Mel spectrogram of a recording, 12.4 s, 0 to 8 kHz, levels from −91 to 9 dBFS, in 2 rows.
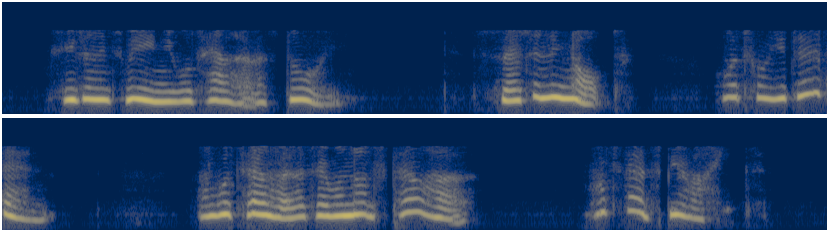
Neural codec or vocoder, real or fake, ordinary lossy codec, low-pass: codec, 24 kHz, 0.9 kbps, WavTokenizer, small release; fake; AAC, 16 kbps; 7.2 kHz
